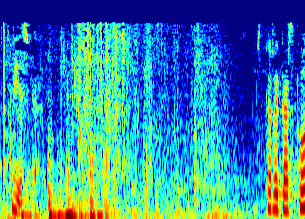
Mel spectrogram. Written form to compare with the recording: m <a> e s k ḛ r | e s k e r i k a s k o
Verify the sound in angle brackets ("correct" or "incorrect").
incorrect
